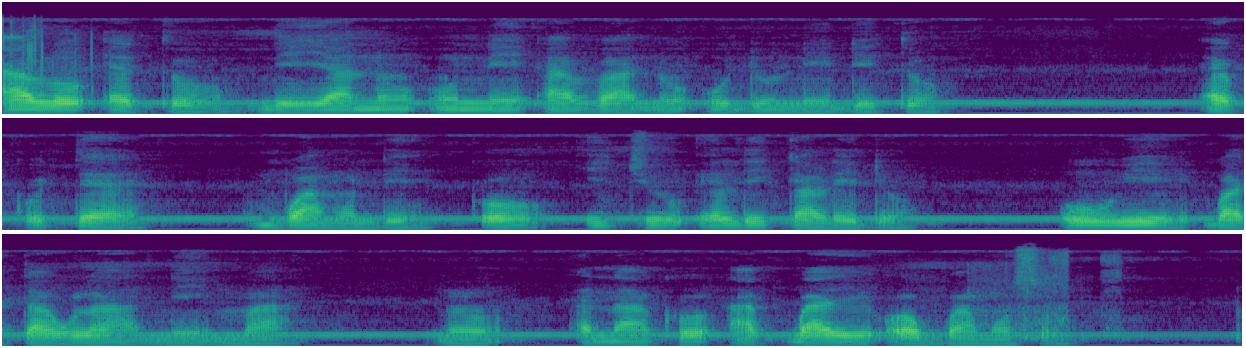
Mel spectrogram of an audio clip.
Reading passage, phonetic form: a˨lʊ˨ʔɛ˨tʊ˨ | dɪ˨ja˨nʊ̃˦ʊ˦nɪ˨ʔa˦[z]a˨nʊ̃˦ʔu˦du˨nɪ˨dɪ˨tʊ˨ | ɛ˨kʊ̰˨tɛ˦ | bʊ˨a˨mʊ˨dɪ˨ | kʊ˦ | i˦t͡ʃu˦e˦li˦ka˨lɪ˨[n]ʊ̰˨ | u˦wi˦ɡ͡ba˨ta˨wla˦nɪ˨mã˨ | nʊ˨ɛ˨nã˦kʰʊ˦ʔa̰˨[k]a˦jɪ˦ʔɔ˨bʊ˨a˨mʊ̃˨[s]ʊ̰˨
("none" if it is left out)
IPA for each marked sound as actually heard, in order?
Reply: v, d, k͡p, s

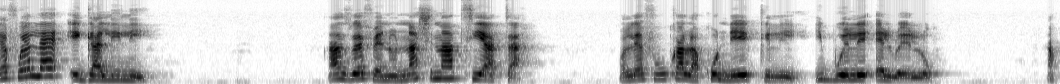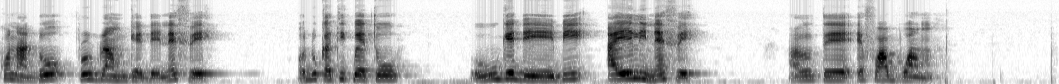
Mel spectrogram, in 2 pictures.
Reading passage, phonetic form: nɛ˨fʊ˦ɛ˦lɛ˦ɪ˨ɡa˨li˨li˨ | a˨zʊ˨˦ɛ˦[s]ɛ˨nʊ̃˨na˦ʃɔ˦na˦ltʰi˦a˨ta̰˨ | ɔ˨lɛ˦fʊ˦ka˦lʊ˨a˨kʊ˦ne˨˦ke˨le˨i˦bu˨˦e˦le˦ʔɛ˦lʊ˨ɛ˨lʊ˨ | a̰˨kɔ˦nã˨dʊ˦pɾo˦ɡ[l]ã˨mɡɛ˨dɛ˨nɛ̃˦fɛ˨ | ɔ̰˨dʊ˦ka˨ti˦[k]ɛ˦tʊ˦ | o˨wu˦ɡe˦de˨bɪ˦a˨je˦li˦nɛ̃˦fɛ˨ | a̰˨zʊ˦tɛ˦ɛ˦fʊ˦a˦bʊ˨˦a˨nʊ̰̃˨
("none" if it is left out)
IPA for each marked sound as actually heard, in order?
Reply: f, ɾ, k͡p

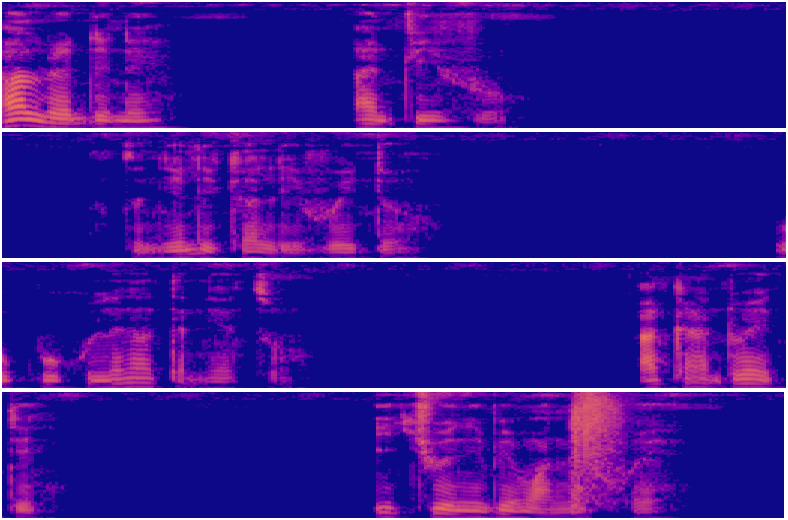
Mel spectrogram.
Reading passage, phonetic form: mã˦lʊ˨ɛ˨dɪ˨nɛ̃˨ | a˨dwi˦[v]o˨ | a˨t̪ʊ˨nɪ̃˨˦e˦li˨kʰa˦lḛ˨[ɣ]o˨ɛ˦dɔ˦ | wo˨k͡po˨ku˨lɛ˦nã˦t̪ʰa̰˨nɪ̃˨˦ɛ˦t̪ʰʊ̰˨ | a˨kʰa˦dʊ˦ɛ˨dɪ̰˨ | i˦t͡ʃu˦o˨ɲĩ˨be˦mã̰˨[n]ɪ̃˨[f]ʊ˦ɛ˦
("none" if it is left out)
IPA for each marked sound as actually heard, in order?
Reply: v, v, n, f

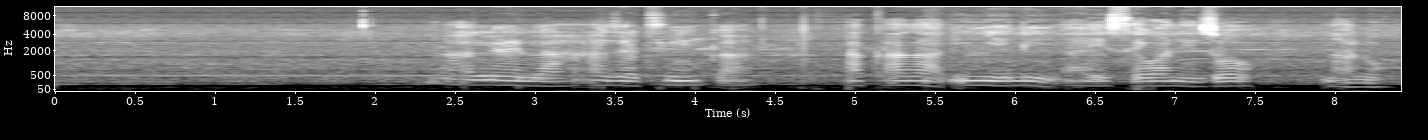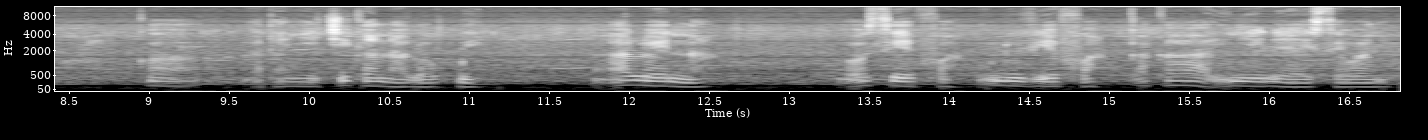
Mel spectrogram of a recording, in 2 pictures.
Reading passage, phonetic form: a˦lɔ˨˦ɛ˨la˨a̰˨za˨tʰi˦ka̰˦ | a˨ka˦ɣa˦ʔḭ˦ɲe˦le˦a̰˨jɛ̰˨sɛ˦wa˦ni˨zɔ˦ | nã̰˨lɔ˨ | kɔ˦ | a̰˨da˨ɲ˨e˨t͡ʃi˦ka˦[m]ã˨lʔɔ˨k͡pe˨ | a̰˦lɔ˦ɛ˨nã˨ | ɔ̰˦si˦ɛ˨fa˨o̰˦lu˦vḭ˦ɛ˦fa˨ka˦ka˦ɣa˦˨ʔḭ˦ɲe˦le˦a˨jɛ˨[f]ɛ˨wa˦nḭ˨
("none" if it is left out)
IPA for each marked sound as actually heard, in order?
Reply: n, s

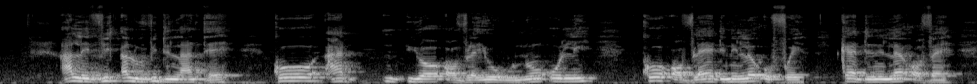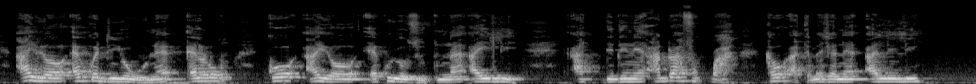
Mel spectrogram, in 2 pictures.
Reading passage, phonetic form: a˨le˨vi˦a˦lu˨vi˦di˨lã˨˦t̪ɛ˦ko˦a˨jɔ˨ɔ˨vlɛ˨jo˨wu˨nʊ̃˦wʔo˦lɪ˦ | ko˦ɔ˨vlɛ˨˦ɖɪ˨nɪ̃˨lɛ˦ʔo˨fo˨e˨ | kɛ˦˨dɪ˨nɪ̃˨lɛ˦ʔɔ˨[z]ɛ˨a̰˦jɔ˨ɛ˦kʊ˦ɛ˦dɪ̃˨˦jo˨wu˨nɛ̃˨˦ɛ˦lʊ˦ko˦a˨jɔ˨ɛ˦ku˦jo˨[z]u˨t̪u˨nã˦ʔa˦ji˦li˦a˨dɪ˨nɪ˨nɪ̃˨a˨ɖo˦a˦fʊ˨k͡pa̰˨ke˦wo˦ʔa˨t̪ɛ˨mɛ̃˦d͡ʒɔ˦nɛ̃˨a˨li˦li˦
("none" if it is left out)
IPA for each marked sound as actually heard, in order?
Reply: v, z

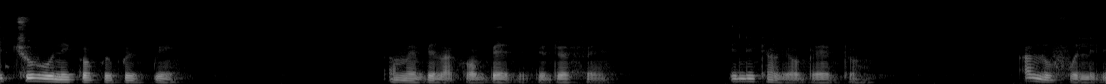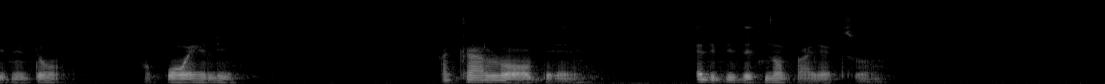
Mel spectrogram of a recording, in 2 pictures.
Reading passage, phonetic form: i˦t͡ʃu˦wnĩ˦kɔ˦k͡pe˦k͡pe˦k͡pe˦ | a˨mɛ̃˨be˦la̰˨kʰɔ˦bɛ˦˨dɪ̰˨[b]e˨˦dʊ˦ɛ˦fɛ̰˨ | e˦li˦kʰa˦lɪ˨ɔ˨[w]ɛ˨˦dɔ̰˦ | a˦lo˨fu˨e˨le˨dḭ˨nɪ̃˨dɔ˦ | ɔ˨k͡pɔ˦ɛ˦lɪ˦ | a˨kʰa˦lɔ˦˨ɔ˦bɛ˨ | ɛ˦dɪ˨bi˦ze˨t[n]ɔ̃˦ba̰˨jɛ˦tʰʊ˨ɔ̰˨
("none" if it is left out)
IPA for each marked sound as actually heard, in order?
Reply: b, b, n

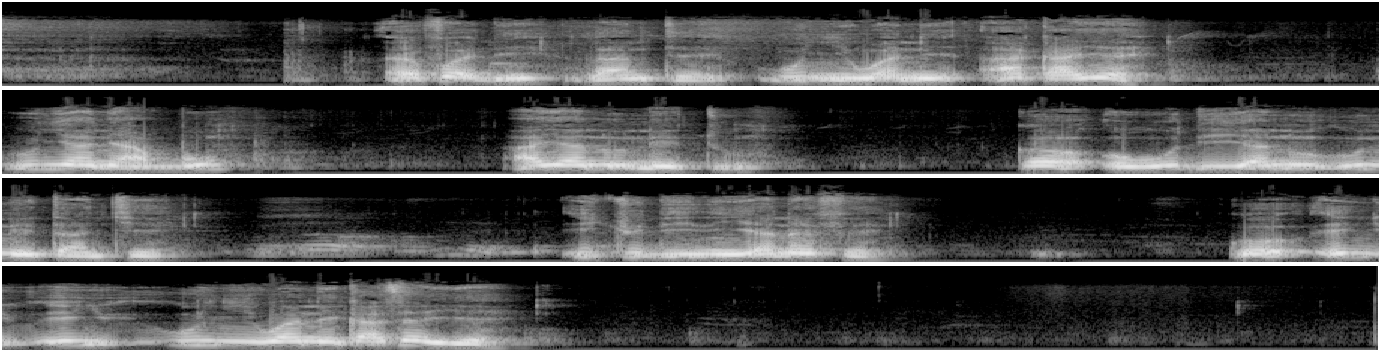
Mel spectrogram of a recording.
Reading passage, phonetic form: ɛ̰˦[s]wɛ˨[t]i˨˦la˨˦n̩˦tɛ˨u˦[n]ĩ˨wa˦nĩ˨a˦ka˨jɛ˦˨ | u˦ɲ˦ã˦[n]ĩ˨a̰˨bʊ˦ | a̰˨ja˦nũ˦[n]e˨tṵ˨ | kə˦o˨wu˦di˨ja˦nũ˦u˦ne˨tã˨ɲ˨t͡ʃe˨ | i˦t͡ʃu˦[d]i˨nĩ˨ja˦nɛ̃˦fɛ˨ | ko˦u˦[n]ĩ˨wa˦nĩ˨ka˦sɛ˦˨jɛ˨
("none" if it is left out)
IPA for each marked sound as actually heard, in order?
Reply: f, d, ɲ, n, n, d, ɲ

